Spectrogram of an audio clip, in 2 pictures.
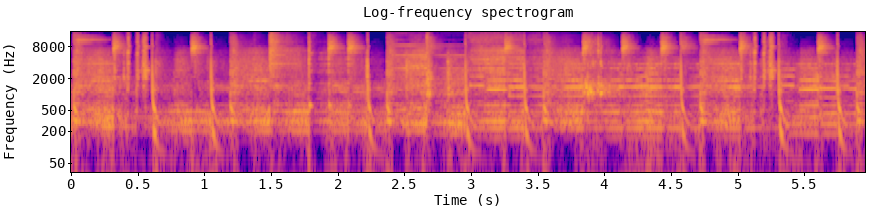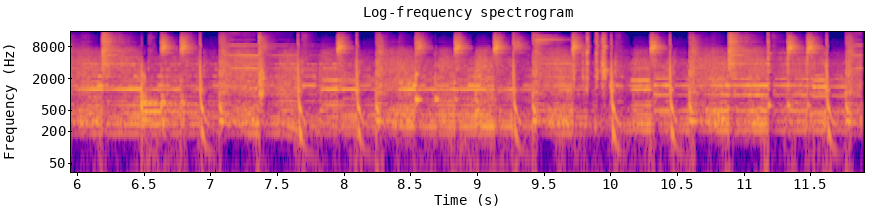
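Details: No animal sound is present, only electronic music with a driving drum beat and bright synth tones throughout.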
